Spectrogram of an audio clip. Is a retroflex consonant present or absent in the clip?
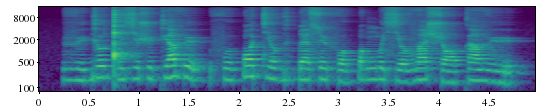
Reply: absent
